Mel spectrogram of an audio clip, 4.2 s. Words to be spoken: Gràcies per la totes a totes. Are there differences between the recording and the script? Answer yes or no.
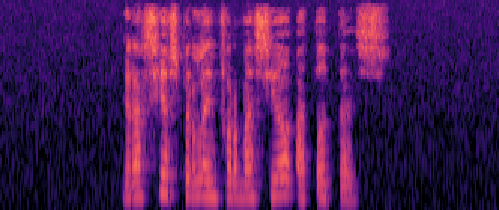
yes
